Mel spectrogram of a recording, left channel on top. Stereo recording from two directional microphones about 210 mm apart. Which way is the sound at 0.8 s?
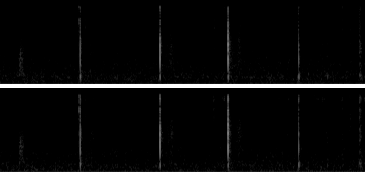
5° right (ahead or behind).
